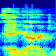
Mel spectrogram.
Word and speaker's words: Egard: E-G-A-R-D. Eggard. Am I saying it right? – Yeah. Eggard. Yeah.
